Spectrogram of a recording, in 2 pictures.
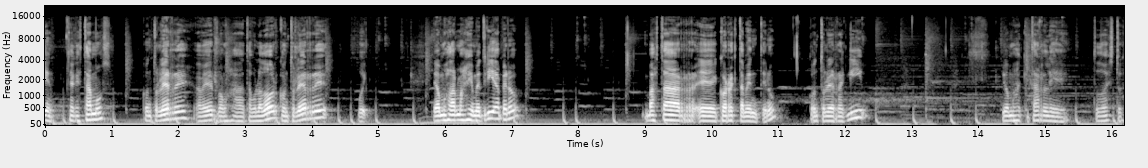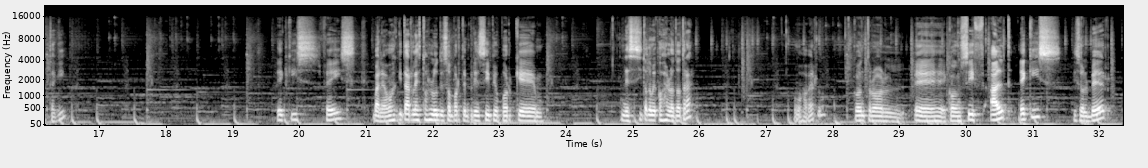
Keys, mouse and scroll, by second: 0.1 middle click, 0.4-1.1 scroll down 1, 1.7 ctrl+r, 2.5 Tab.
